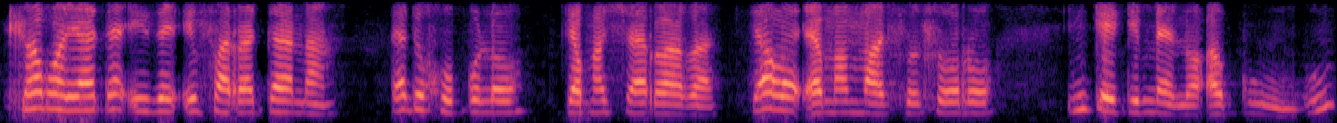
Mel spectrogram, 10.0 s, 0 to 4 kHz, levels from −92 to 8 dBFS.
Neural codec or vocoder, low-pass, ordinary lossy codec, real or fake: codec, 16 kHz in and 24 kHz out, 1.1 kbps, FireRedTTS-2 codec; 3.6 kHz; AAC, 32 kbps; fake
